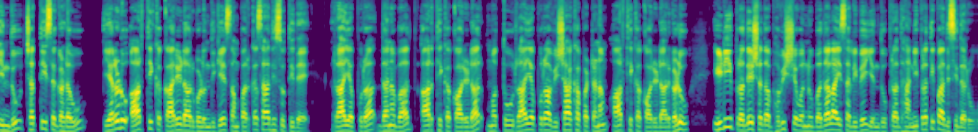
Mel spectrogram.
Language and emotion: Kannada, neutral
